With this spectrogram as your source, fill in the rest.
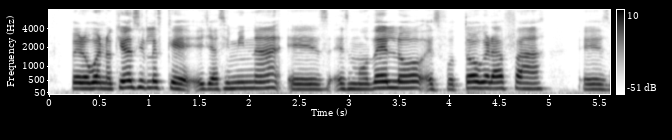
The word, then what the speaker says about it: Yazemmenah: Y está conmigo Yasmina Rossi, que en realidad se pronuncia Yasmina.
